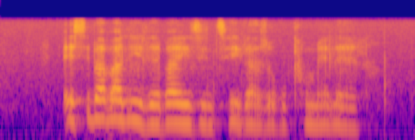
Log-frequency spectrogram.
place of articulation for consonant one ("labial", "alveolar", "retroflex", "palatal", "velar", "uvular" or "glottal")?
alveolar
